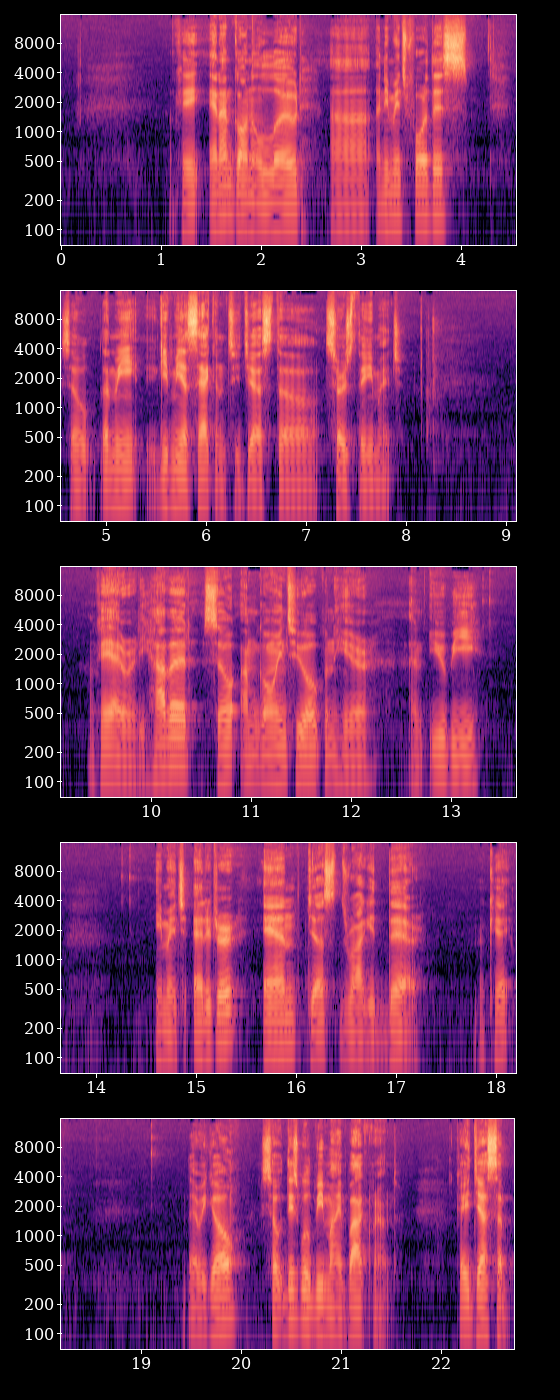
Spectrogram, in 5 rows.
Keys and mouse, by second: 8.1 F9, 11.5 click, 16.1 click, 19.5 middle click.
